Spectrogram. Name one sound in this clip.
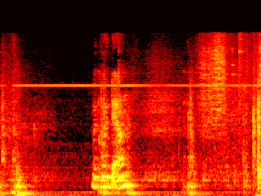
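A lift button clicks as it is pressed.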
